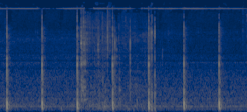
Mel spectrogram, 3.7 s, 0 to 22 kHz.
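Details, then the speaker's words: Galaxian arcade PCB powered by 5 V and 12 V jumper leads, coined up: sharp evenly spaced pops about two a second over a low hum from the speaker; quieter once play starts. "And we will coin up, and you can hear that popping noise. There's my speaker right there. And that is totally annoying, right?"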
